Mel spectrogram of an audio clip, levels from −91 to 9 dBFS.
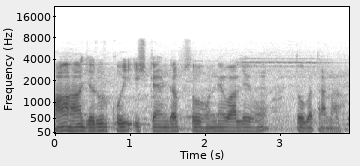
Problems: constant background noise, continuous background conversations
